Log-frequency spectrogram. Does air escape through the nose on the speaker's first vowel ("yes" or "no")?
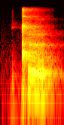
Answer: yes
